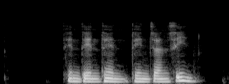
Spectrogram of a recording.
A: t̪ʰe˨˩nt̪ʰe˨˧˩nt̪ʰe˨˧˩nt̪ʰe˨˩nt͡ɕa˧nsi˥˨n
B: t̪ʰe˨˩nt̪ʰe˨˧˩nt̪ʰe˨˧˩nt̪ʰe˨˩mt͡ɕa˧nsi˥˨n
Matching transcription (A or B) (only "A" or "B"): A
